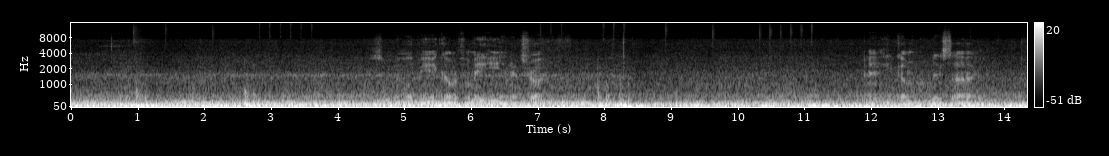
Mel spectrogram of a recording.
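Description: Steady low road and engine rumble inside the cab of a pickup truck while it is being driven, with a faint voice coming and going over it.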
